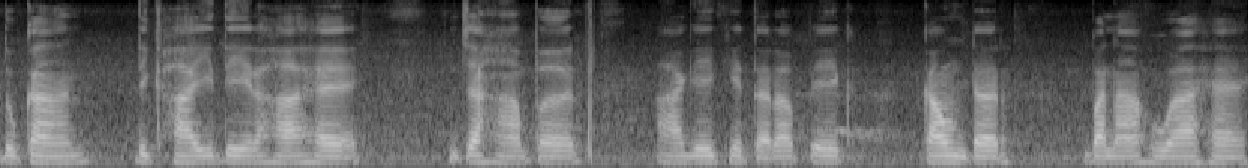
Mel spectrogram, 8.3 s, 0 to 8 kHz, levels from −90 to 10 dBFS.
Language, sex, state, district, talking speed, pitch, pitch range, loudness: Hindi, male, Bihar, Kaimur, 110 wpm, 115 Hz, 110-120 Hz, -20 LUFS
